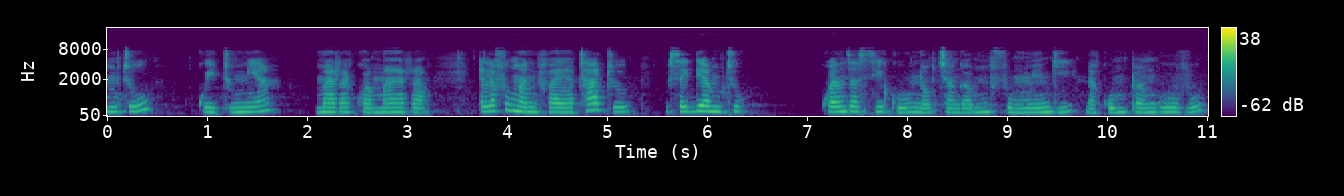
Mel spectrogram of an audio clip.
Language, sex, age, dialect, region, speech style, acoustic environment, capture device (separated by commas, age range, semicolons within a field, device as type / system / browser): Swahili, female, 18-24, Kenya - Nairobi Sheng-influenced, Kenya, relaxed, silence, desktop / Windows / Chrome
